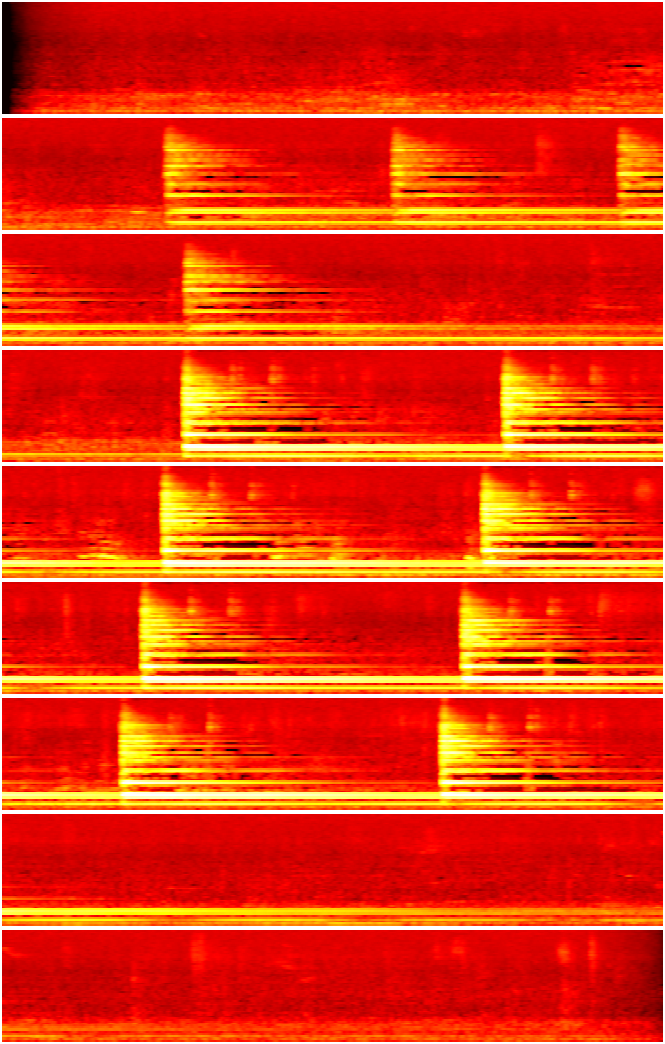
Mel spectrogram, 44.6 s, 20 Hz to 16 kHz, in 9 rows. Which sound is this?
bells pselva 1
Church bells from Port de la Selva (village near Cadaqués, Catalonia). Time: 20 hours. Recorded with MD Sony MZ-R30 & ECM-929LT microphone.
